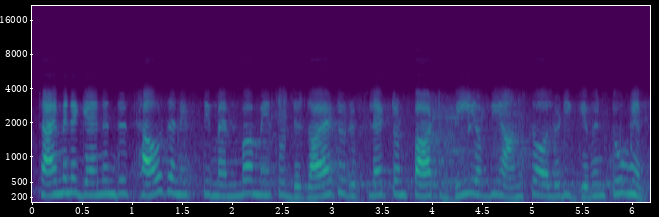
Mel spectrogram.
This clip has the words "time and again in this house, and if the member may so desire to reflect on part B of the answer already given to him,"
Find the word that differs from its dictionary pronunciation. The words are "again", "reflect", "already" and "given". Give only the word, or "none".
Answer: none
